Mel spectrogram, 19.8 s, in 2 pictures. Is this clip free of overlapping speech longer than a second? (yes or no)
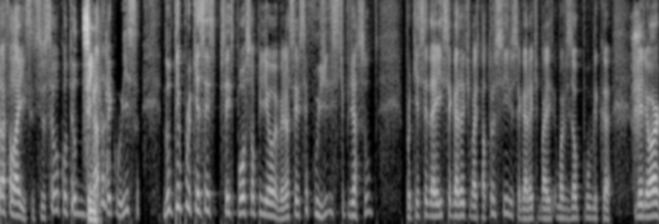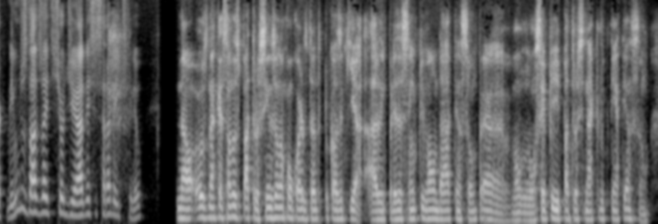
yes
